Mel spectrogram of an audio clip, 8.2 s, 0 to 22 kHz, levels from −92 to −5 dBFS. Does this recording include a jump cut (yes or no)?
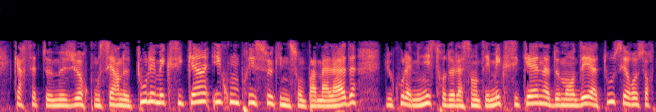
no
